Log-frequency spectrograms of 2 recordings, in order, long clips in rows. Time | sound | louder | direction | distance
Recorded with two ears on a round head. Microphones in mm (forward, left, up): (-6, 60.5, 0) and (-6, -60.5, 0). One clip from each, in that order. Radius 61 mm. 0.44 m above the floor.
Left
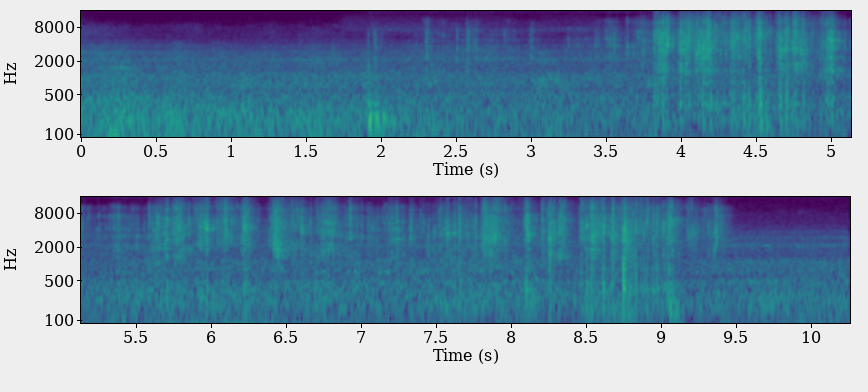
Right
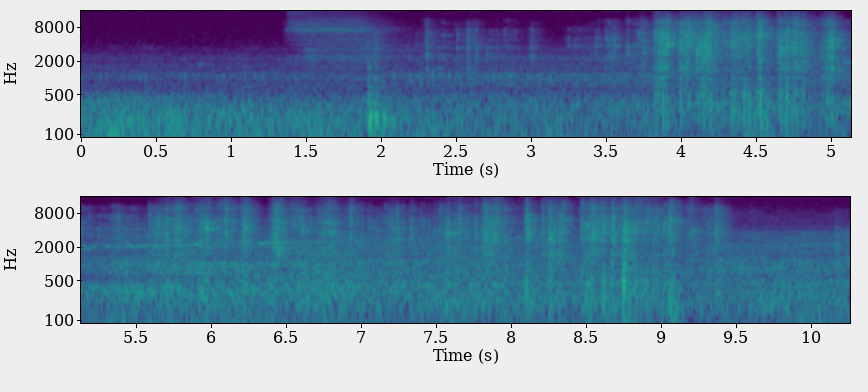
1.9 | tape being pulled | left 3 dB | 40° left (ahead or behind) | 1.0 m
